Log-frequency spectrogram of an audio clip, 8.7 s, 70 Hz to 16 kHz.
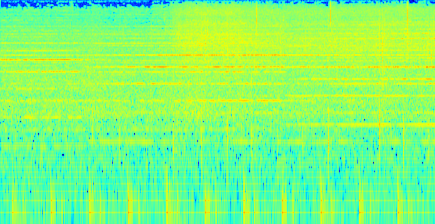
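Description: Film soundtrack: moody music score of held tones over a steady, slow thudding pulse, about one beat every 0.7 seconds.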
